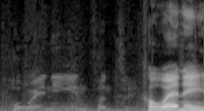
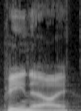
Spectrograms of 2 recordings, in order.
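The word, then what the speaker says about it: Poeni: all oh any infantry that's how you pronounce it huh puene not not penie all right good to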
